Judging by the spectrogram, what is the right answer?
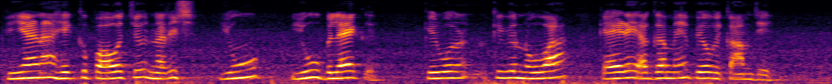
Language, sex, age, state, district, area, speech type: Sindhi, female, 60+, Uttar Pradesh, Lucknow, urban, read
